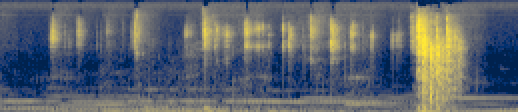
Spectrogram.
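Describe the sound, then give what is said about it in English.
Two dice rattle with a run of light, irregular clicks, then land in a louder, brief clatter near the end. No one speaks. “Now you're only rolling two dice.”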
